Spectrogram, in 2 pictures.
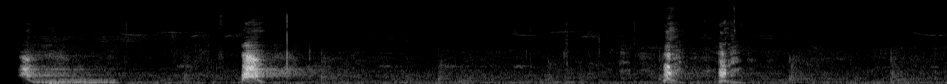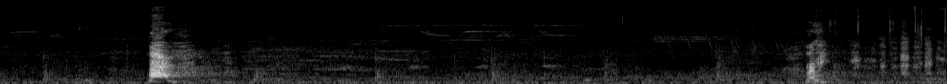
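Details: An adult Labrador Retriever barks in loud, deep, abrupt single woofs, some paired, separated by pauses of several seconds, over a quiet background hum.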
